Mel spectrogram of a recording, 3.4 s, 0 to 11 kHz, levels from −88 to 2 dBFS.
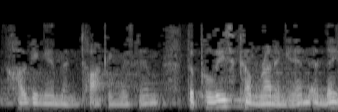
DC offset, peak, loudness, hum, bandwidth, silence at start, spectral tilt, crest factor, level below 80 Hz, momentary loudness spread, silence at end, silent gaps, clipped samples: under 0.1%; -14 dBFS; -32 LUFS; none; 5.8 kHz; 0 s; -11 dB/octave; 18 dB; -76 dBFS; 11 LU; 0 s; none; under 0.1%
